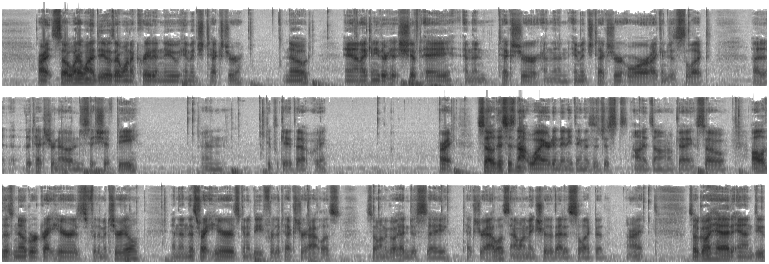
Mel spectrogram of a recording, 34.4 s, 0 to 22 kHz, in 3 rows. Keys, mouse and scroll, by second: 2.9 shift+middle click, 4.8 shift+middle click, 6.0 shift+a, 10.1 click, 12.6 shift+d, 14.5-15.3 scroll up 4, 15.0 shift+middle click, 17.0 click, 18.3 shift+middle click, 21.5 scroll down 2, 22.0 shift+middle click, 24.9 shift+middle click, 25.8-26.7 scroll up 2, 26.9 shift+middle click, 28.5 click, 32.5 right click, 34.2 click.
